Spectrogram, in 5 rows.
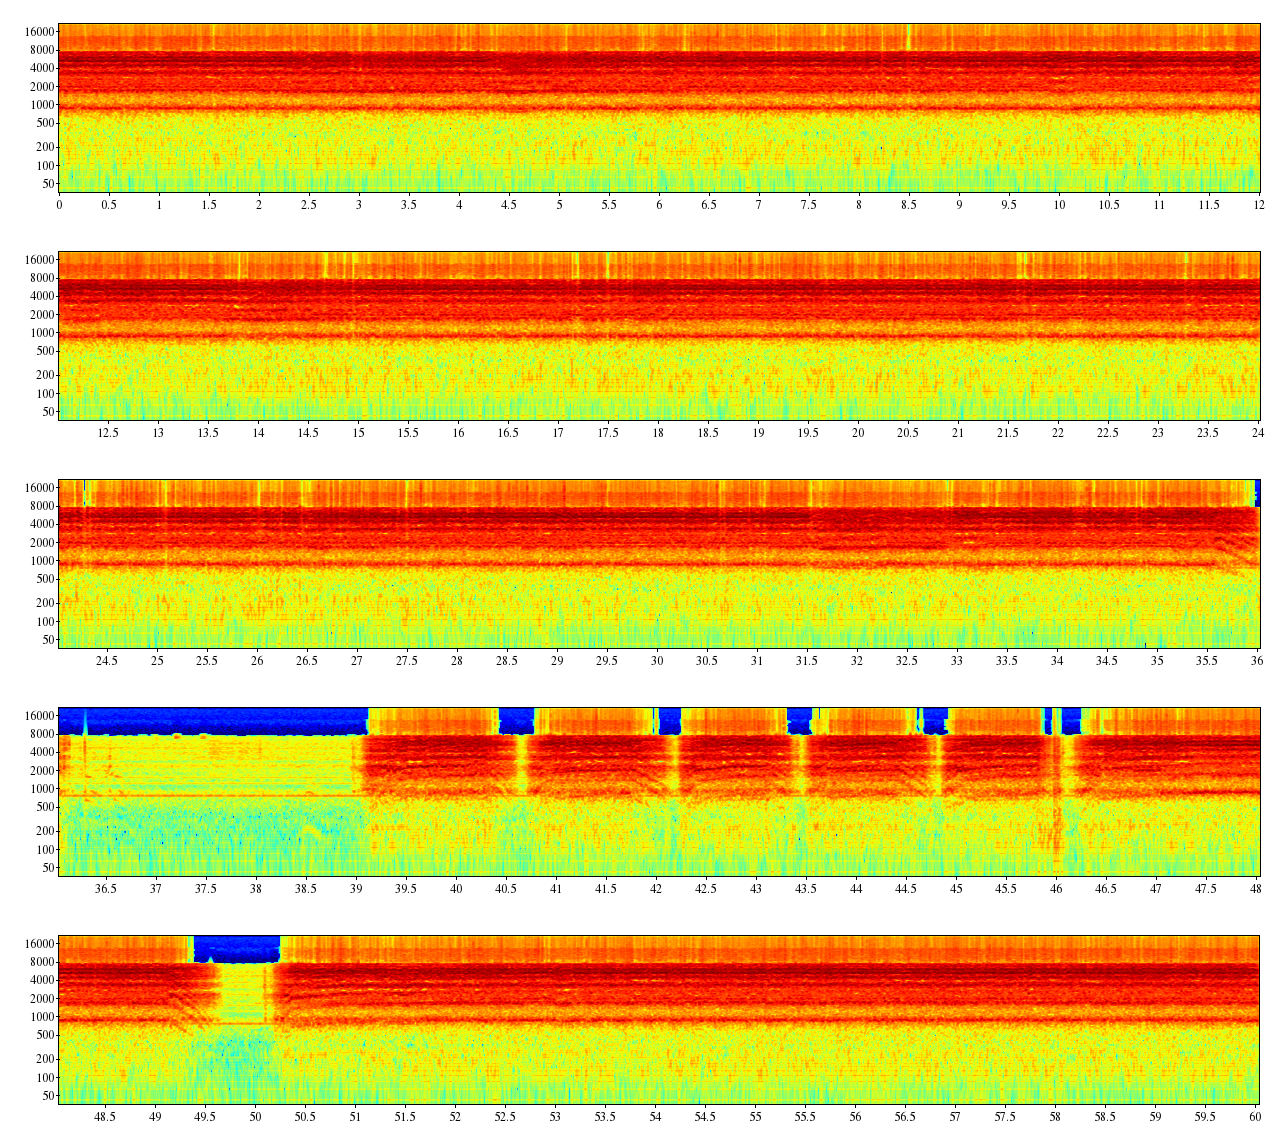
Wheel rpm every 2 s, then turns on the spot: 230, 230, 230, 230, 230, 230, 230, 230, 230, 230, 230, 230, 230, 230, 230, 230, 230, 220, 20, 70, 140, 120, 120, 170, 150, 160, 230, 230, 230, 230.
36-38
